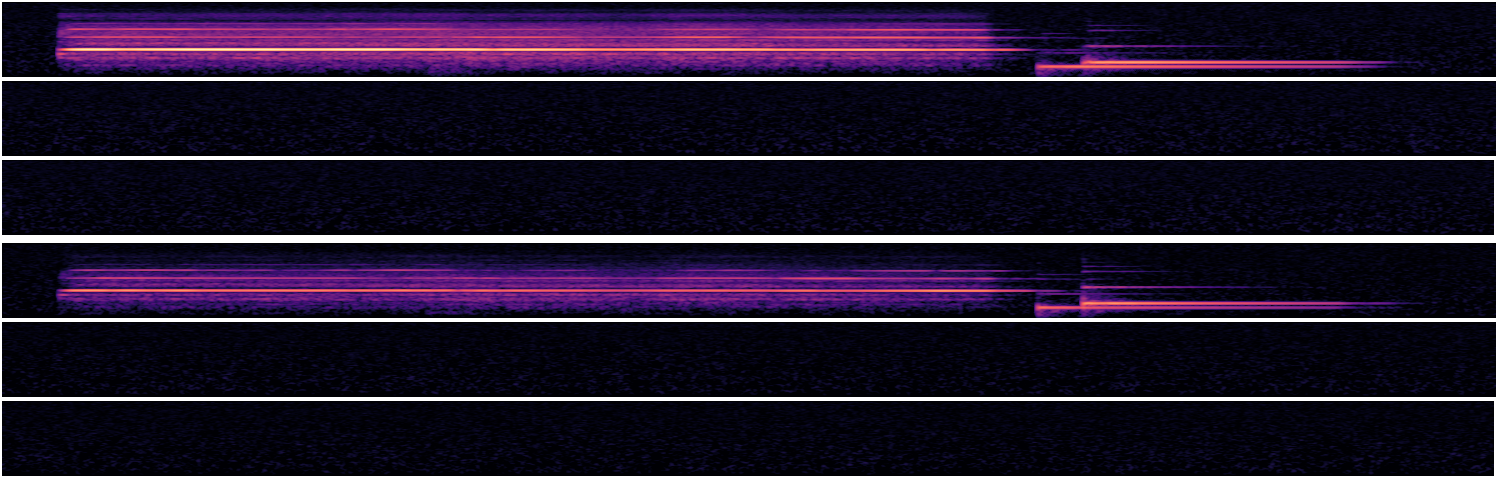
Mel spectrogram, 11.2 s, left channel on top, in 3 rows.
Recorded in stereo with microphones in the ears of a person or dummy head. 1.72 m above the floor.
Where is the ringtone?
45° right (ahead or behind), 1.5 m.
